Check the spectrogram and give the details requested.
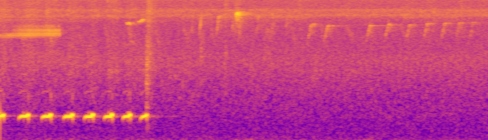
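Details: During cage-trap hunting, a white-eared brown dove (alimokun) gives seven quick, evenly spaced hollow hoots, then falls silent, leaving faint distant calls and rustling noise.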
